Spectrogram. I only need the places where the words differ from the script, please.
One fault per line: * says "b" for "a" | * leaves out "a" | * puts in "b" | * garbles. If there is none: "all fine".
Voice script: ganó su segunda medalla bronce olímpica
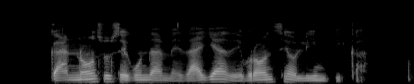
* puts in "de"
